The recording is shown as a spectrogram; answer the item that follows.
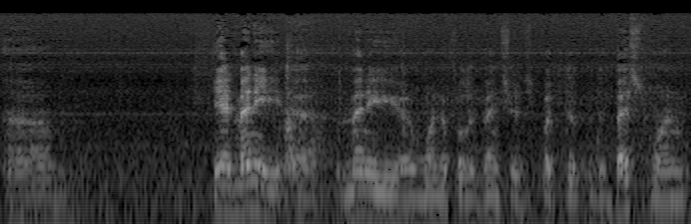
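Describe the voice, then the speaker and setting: An older man telling a story in a rambling, halting way, with many pauses and fillers. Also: on the low side, steady tone, creaky. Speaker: show host. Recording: distant mic with faint room noise.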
